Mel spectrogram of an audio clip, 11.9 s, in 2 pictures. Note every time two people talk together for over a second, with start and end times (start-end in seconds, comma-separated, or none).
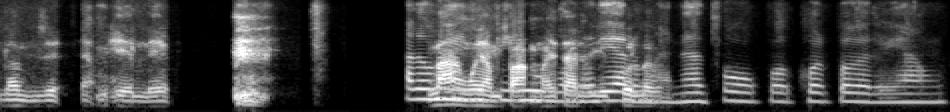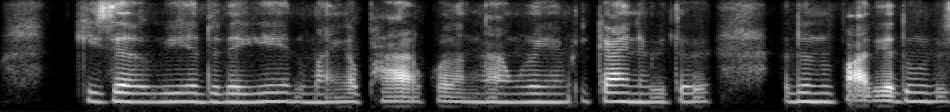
2.7-4.2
